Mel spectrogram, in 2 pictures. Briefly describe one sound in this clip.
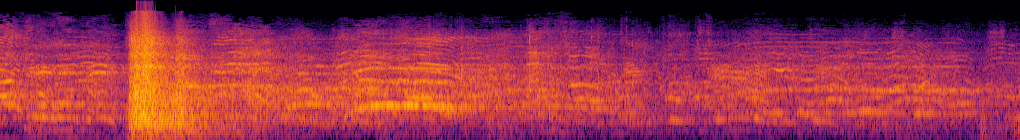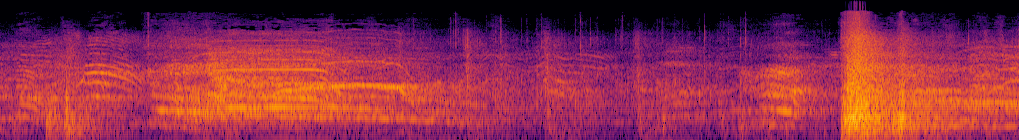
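A wrestler's body slams onto a ring mat with a loud boom.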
